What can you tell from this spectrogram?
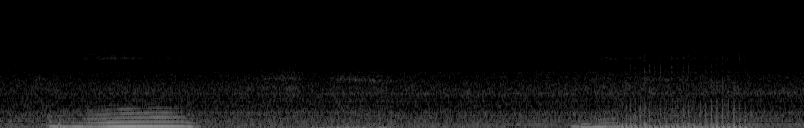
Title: I am trying to snore quietly. Honest mom lol #shortvideo #shorts #pets #englishbulldog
